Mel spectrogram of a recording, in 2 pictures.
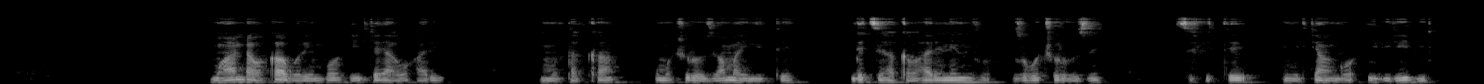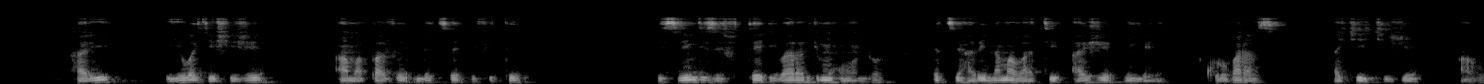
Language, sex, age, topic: Kinyarwanda, male, 18-24, finance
